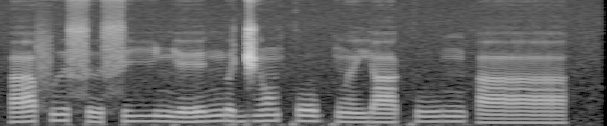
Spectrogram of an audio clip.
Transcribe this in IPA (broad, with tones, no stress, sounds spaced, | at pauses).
a˨˦ f ɨ˦ s ɨ˨ s iː˧ ɲ eː˨˦ ŋ ə˧ d͡ʒ ɔ̃˦ k o˦ kʷ ɛ̃˧ j a˧ k u˦ ŋ | aː˨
